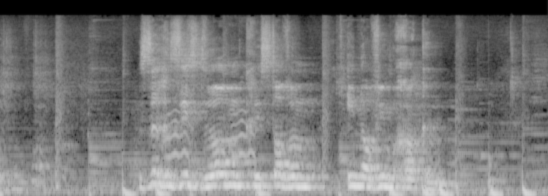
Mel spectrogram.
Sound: Ukranian

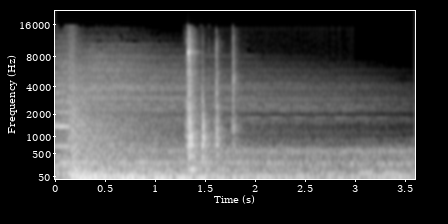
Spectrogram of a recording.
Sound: door opens

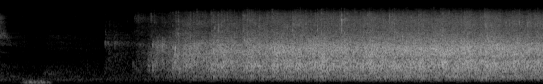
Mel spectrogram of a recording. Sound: applause

